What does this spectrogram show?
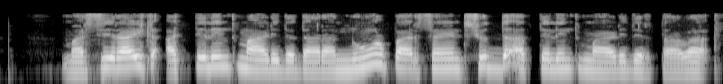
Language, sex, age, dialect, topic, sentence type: Kannada, female, 25-30, Northeastern, agriculture, statement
